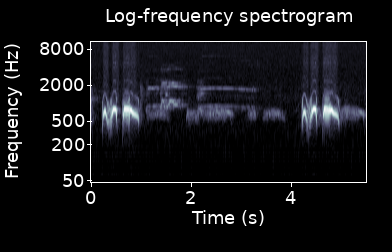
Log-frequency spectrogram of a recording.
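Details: Spotted dove used as a decoy, cooing to encourage others to call: a strong phrase of two short notes and a longer coo, softer trailing murmurs, then the phrase repeated about four seconds later.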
